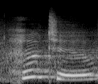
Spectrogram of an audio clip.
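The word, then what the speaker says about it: houtou: Hutu, can I have it in a sentence?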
